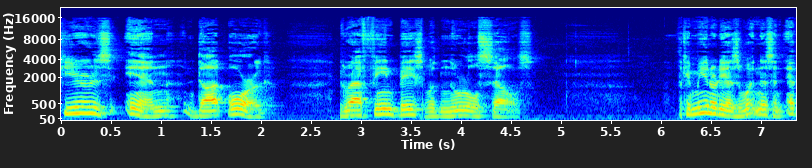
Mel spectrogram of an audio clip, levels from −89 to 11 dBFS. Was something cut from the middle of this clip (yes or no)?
yes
